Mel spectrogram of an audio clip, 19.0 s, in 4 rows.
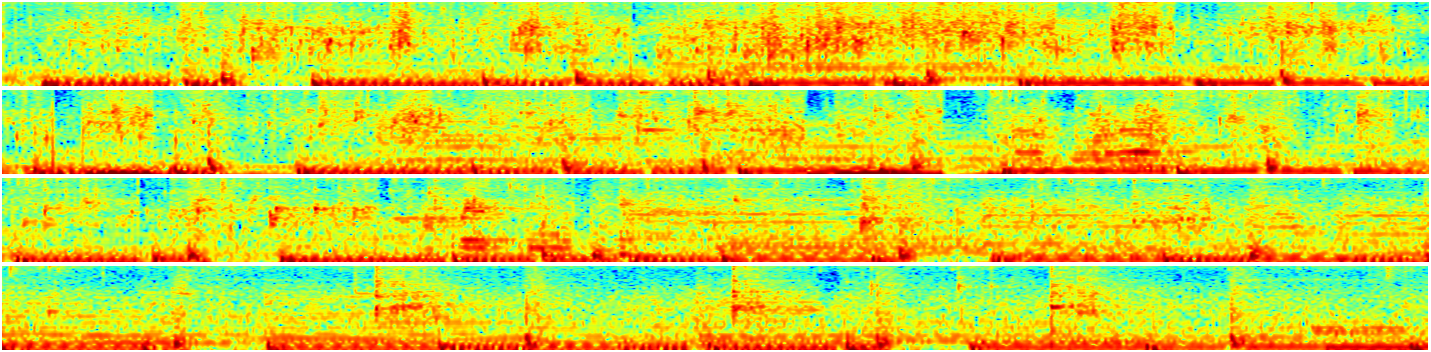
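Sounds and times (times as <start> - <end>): background music with bass: 0.0 - 19.0
nuts sizzling in hot oil: 0.0 - 19.0
metal spatula scraping a wok: 8.8 - 14.0, 15.4 - 15.9, 16.6 - 17.0, 17.7 - 18.1.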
